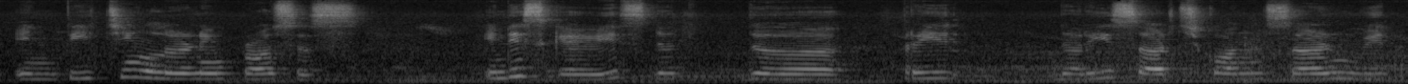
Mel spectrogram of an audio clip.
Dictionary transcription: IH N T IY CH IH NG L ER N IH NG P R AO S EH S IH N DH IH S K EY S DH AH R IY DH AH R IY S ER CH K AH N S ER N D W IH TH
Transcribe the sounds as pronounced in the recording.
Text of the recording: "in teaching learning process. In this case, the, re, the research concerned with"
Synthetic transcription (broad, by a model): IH N T IY CH IH NG L ER N IH NG P R AO S EH S IH N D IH S K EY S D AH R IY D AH R IY S ER CH K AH N S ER N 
